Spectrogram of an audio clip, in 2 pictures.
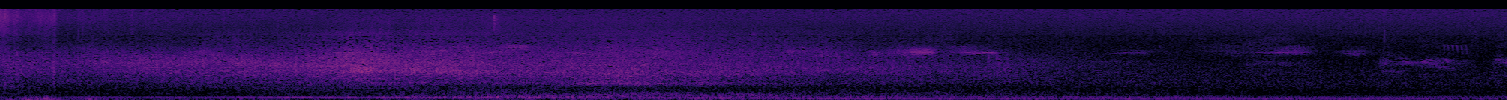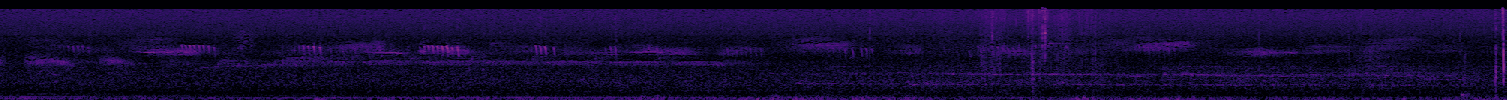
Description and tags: Single Car Passing Birds and Dog
The sound of Hailuoto, silence, birds, dogs and every now and then a car, when the ferry arrives a lot of cars.
island, sonicsnap, fieldrecording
